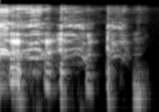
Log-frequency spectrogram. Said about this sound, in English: And during the commercial break, the reason why I coughed, because I just took a hit of the stizzy.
